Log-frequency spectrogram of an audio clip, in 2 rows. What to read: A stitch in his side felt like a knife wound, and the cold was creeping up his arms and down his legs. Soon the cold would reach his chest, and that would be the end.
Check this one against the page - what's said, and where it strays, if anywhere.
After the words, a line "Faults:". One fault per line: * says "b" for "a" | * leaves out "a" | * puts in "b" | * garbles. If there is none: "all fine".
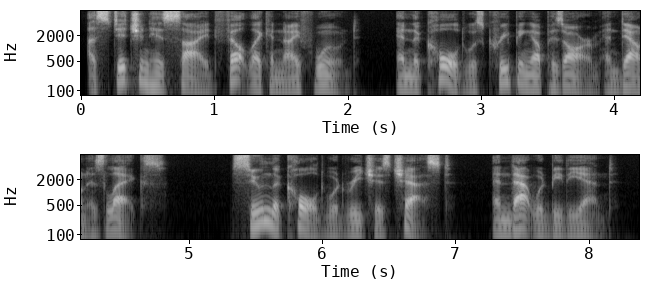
A stitch in his side felt like a knife wound, and the cold was creeping up his arm and down his legs. Soon the cold would reach his chest, and that would be the end.
Faults:
* says "arm" for "arms"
